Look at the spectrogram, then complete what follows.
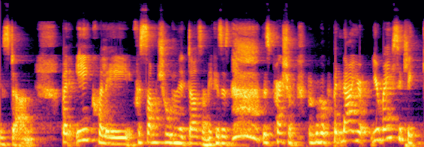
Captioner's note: fearful noises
